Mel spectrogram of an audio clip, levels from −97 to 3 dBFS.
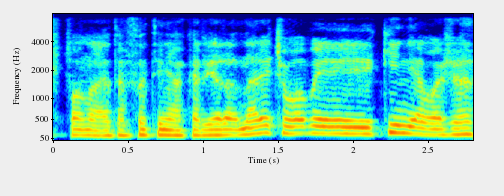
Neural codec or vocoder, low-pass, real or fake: codec, 16 kHz, 8 kbps, FreqCodec, smaller model; 7.2 kHz; fake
